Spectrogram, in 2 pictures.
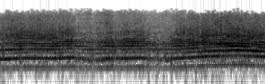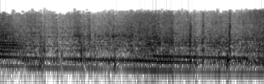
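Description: A buggy engine roars loudly close by, its pitch rising and falling.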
